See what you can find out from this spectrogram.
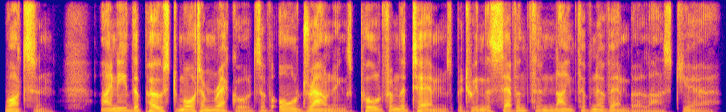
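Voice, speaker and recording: A man voicing a brisk Victorian detective in a terse, formal, probing way for a storybook. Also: low-pitched, very animated, darkish tone, slightly rough, no echo, clean studio sound, pitched above the performer's own voice, exaggerated voice. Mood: probing, intent.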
